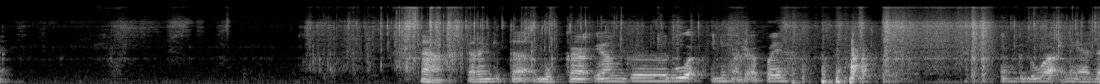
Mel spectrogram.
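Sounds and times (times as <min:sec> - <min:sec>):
packaging bag rustling: 0:03.0 - 0:11.0.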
